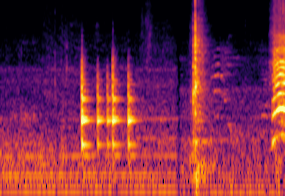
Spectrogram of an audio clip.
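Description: A metal door latch clicks as a door opens.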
